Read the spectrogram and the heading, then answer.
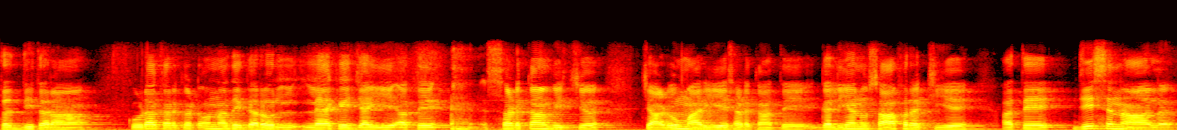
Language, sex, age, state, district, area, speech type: Punjabi, male, 18-30, Punjab, Fazilka, rural, spontaneous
